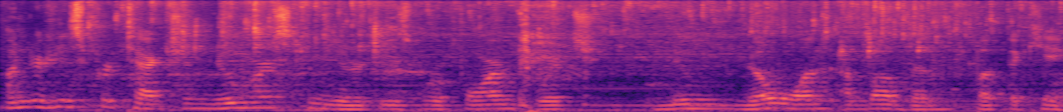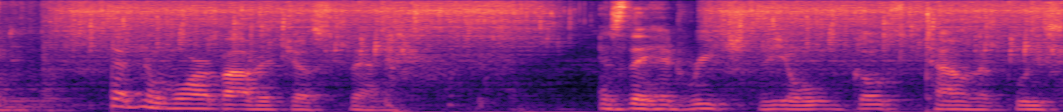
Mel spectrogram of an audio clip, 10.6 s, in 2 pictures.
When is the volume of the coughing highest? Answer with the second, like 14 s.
3 s.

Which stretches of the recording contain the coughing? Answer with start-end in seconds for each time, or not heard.
2.5-3.0, 7.2-7.8.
